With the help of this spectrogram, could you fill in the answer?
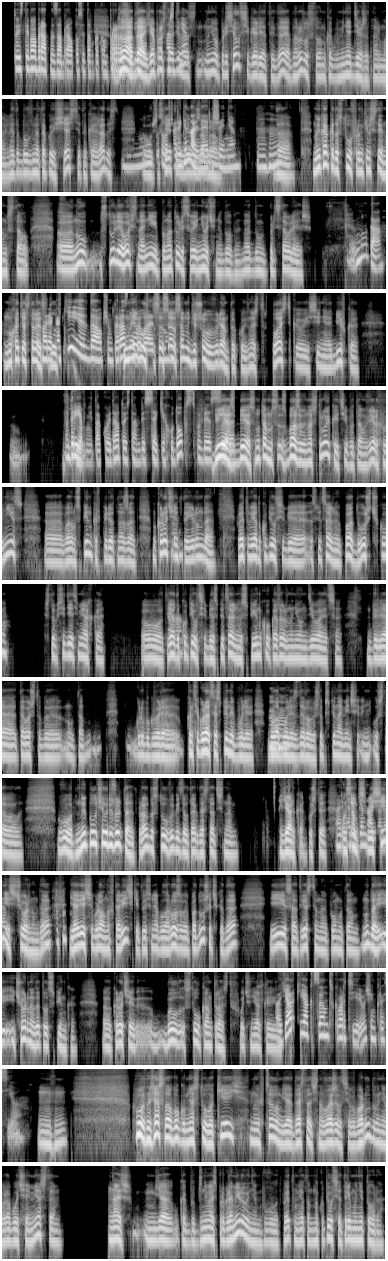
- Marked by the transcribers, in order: chuckle; other background noise; chuckle
- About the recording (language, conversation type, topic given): Russian, podcast, Как вы организуете рабочее пространство, чтобы максимально сосредоточиться?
